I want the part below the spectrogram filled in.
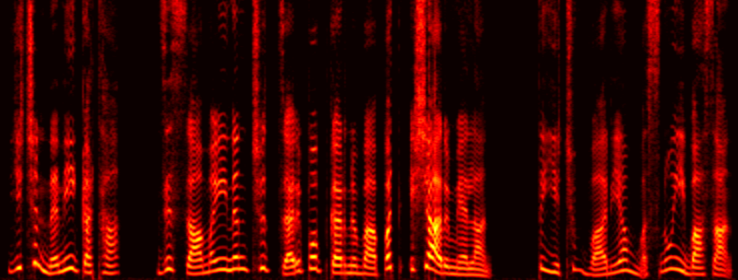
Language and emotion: Kashmiri, disgusted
